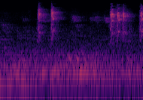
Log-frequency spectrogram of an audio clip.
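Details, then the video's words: Sunbird training recording for cage birds: harsh, squeaky high bursts, two spaced notes, then a rapid chattering triple and a final squeak, over a rumbling low background. "Masteran Suara Kolibri"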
